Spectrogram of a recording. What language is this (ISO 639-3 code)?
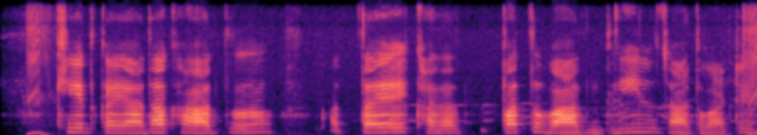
bho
